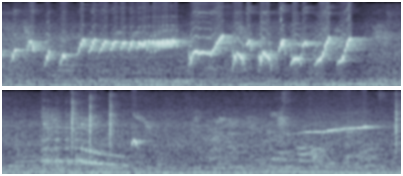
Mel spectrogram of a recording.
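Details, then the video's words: Energetic white-rumped shama song with continuous 'tạch' clicks, used to stir other birds into singing. Rapid bubbling whistled notes repeat quickly for several seconds, then clicks, a descending slur and a thin rising whistle. "kích chòe lửa hót cực sung.chòe lửa hót tạch liên tục kích thích chim ức chế"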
